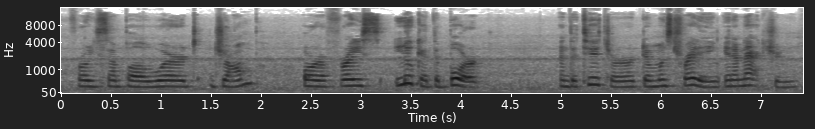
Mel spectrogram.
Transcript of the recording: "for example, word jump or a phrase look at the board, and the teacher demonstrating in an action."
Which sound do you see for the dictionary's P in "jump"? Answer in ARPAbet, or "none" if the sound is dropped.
P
